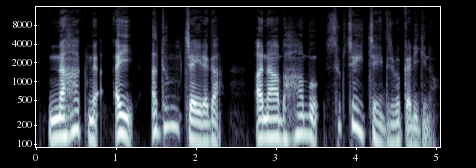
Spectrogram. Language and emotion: Manipuri, sad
